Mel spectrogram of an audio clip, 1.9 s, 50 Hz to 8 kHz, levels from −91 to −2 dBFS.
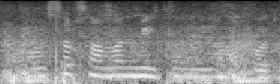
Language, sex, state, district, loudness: Hindi, female, Maharashtra, Gondia, -14 LUFS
